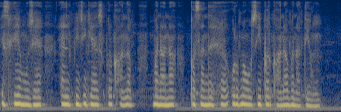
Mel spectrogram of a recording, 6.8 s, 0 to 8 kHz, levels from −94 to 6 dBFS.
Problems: none marked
